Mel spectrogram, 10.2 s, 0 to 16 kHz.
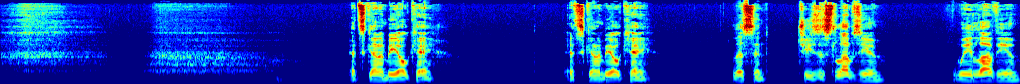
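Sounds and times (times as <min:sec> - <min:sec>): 
person taking a deep breath: 0:00.0 - 0:03.0
speech: 0:03.5 - 0:04.4, 0:05.7 - 0:06.6, 0:07.3 - 0:08.9, 0:09.5 - 0:10.1.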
